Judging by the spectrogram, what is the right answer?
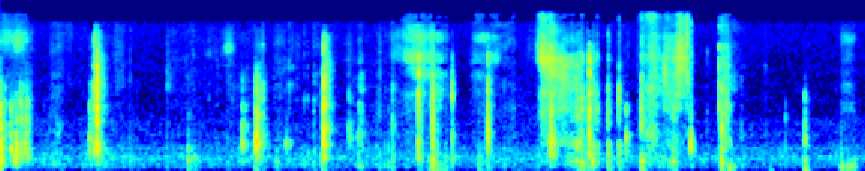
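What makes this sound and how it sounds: Fingertips with long nails grip and turn the pages of a thick, wrinkled glossy-paper fashion magazine lying flat on a table. The paper gives off quiet, sharp crinkles and snaps between short, bright rubbing swishes. The bursts are scattered over a soft, hissy background.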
